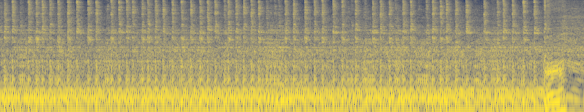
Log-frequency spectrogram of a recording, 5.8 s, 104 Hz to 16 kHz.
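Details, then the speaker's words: Holzfforma G372XP chainsaw (Husqvarna clone) that never ran right since new, after a new carb was installed and the fuel line checked, during tachometer tuning: fast, even two-stroke burble holding steady, no surging or dropouts. Low end and idle well tuned. "lowend and idle and and primary right off that seems to work really good I'm happy with that"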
